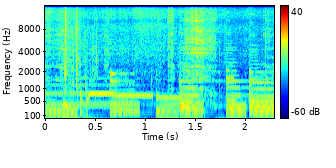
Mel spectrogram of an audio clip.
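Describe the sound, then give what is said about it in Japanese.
An egg fried thinly in a pan sizzles steadily, with utensils clinking against the pan, while sustained background music tones play throughout. “最後に卵を薄く焼いて、”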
